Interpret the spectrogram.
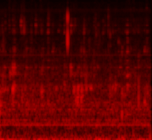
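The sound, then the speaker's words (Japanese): A quiet, steady trickle of hot water poured from a Kalita coffee kettle onto store-ground coffee in a paper filter for drip coffee, with faint bubbling and a few small drips, continuous for the whole moment. “そういう粉に対してこのお湯を注いだ時にね温度が高すぎるとボコボコボコって泡が出るのよ。”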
